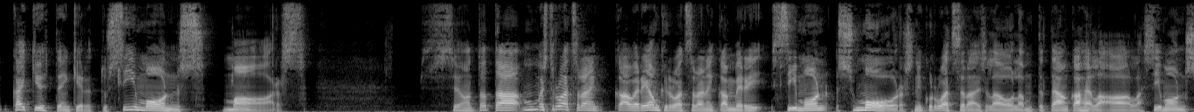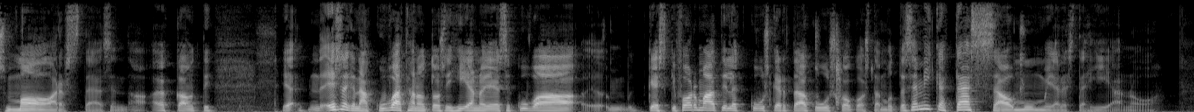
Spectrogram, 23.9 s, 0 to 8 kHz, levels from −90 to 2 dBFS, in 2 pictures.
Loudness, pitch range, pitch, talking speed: -26 LUFS, 105-145 Hz, 120 Hz, 135 wpm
